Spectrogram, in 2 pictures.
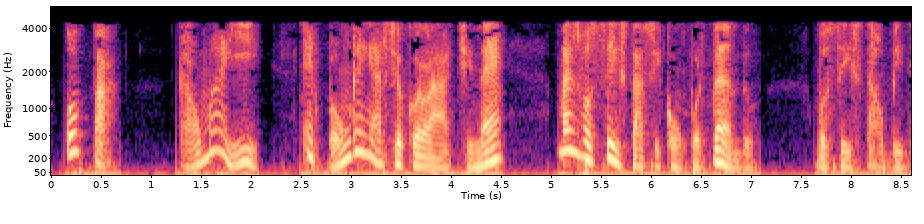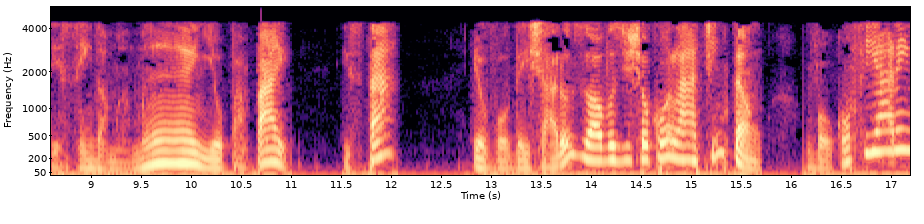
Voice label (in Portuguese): PASCOA PARA AFILHADOS, masc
